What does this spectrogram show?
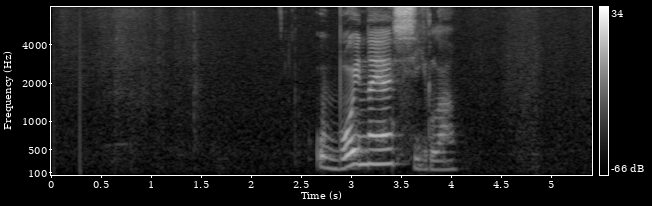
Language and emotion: Russian, neutral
